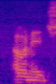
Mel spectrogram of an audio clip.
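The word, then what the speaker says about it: Pwnage: series called Pure Ownage which is spelled with a p but they pronounce it onage not ponage for some reason I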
